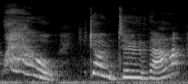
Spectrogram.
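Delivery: high, loud, drawn-out protest; indignant retort. Retold or imitated. Patient defending herself to Danny, loud high indignation. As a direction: act out outraged self-defence.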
